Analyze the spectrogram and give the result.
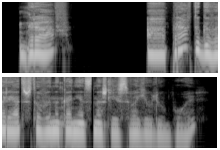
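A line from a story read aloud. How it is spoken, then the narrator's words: Innocent cooing. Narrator (Russian): Невинно проворковало Ее Величество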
